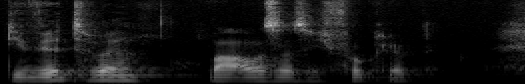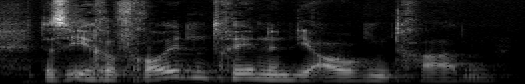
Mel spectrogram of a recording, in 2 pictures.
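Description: A man narrating a fairy tale aloud in a lively, expressive storybook reading. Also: on the low side, moderate pace, husky.

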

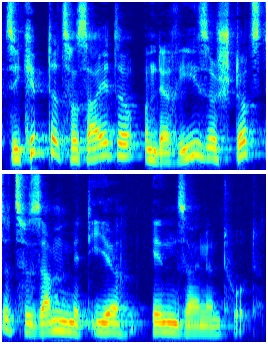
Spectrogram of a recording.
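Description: Husky man reading a fairy tale. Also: mid-range voice, slow. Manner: lively expressive narration. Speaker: narrator. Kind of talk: storybook reading.

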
